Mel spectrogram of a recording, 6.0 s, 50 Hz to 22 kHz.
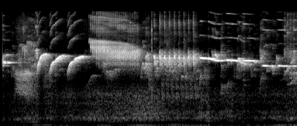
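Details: Male canary of the red mosaic isabel colour form, bred in 2024, singing: sweeping slurred whistles and rapid buzzy trills, then a long steady high rattle and clear whistled notes, continuous with no pauses.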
